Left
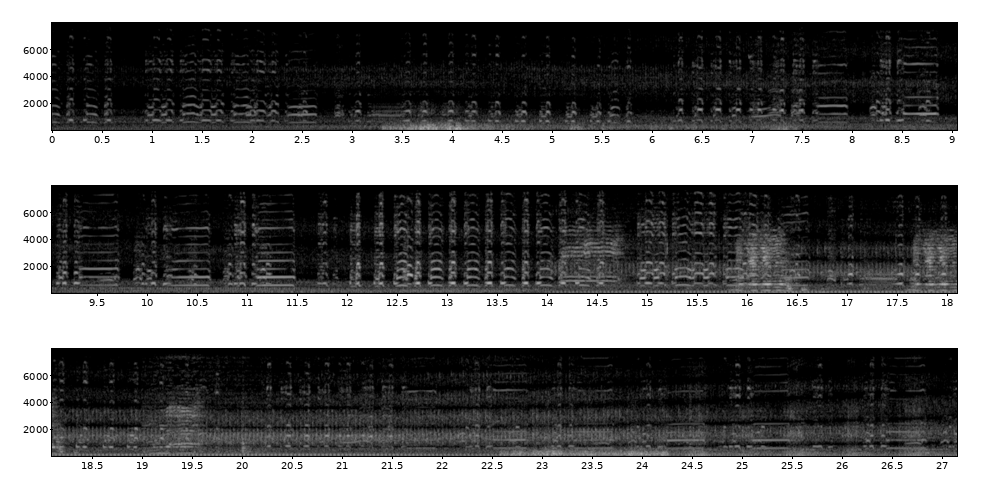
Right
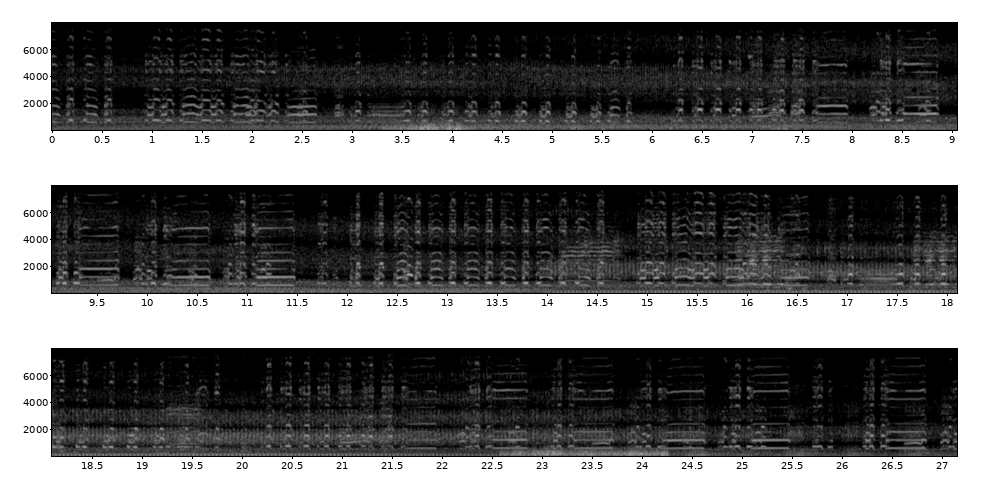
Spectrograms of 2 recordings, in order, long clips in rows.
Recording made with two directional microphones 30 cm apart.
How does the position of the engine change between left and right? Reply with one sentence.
In this clip you hear the engine go from the right side to the left.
